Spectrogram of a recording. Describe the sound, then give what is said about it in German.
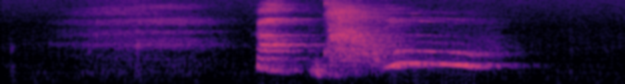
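A single sneeze: a quick sharp intake followed by a bright, breathy burst that trails off, preceded by a second of quiet breathing. “Ich muss kurz niesen.”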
